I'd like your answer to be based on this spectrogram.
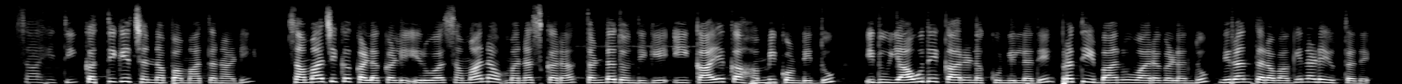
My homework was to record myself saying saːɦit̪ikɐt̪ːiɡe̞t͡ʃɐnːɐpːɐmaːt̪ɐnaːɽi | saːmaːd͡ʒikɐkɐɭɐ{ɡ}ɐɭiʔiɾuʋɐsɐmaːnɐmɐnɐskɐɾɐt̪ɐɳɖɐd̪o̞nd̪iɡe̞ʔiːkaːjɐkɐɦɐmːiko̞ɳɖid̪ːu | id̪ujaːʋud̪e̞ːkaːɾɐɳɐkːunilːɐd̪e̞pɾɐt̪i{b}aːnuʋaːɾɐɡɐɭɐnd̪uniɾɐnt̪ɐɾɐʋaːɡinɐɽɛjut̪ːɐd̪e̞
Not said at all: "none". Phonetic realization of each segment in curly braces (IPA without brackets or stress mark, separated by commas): k, b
